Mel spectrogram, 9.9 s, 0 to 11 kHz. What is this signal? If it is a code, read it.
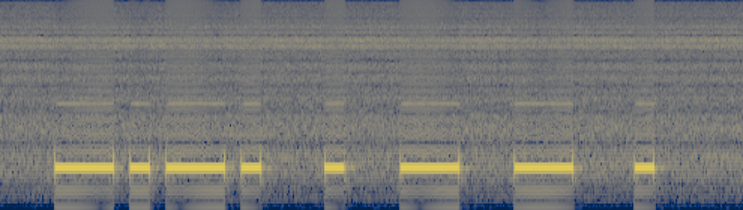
Morse code, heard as a keyed tone, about 5 wpm, 680 Hz, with room echo. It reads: CETTE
